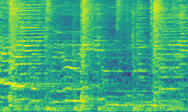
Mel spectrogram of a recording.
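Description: Live band playing: a woman singing into a microphone over electric guitar, saxophone and drum kit, with regular drum hits.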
